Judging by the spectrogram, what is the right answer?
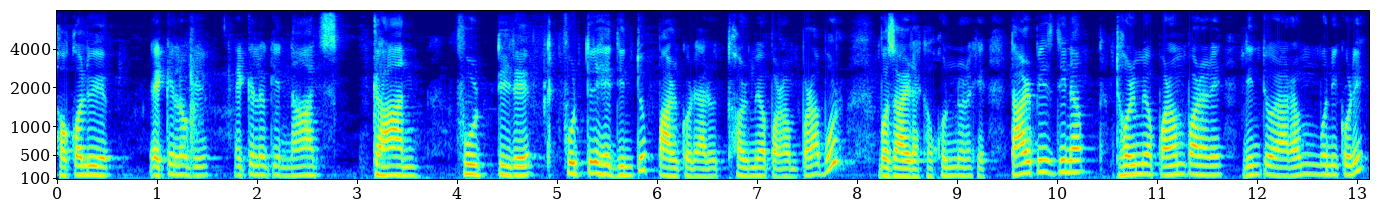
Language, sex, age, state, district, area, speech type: Assamese, male, 18-30, Assam, Barpeta, rural, spontaneous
